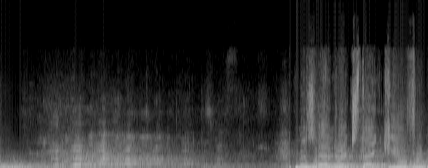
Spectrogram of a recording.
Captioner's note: audience laughing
